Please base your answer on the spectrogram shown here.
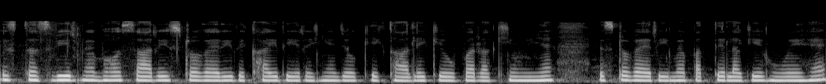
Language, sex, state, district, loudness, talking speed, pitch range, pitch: Hindi, female, Maharashtra, Chandrapur, -16 LUFS, 180 wpm, 180-190 Hz, 185 Hz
